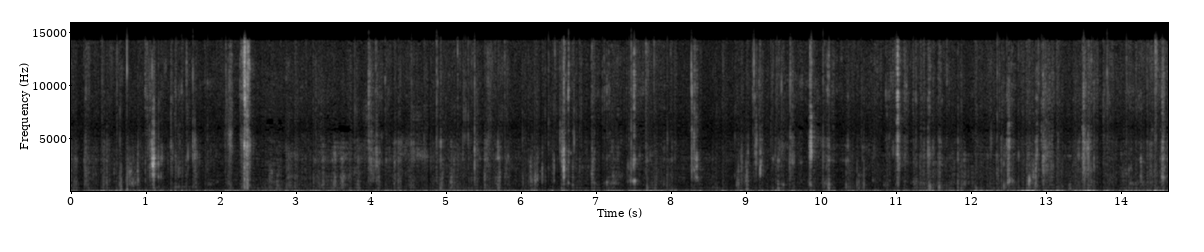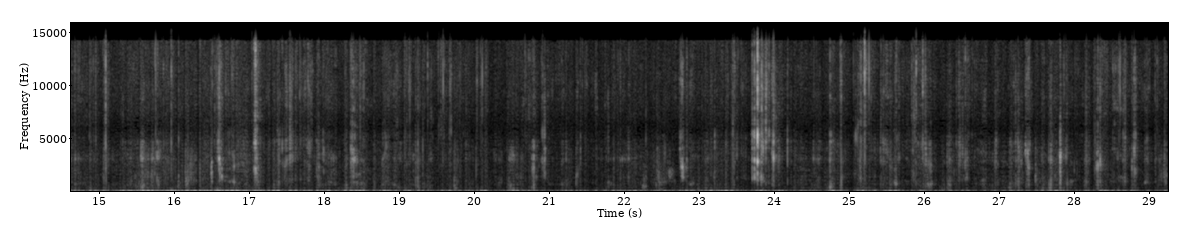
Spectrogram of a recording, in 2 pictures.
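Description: Close-miked mouth sounds of eating crispy fried catfish with rice by hand: steady chewing with frequent sharp crunches and wet clicks, louder for a few seconds around the middle.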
